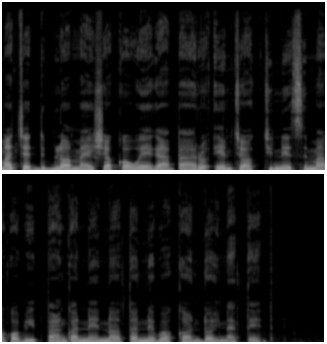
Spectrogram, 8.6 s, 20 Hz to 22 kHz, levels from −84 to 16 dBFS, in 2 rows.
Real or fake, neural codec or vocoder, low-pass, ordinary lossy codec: real; none; none; none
